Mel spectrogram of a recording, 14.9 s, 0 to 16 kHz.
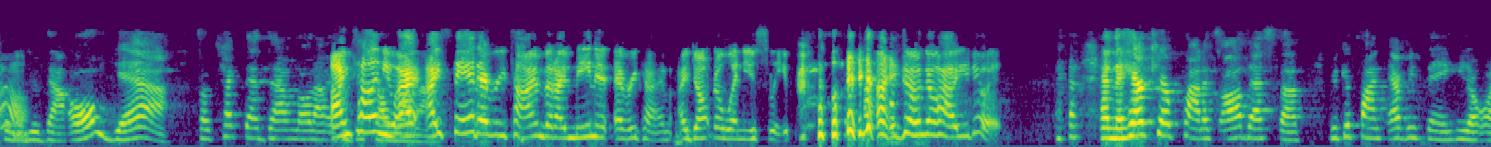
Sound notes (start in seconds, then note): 8.2 laughing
